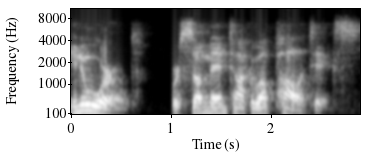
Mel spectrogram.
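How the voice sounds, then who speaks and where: A man's put-on character voice at a fairly high pitch. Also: moderate pace. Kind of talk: eighties action film trailer.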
